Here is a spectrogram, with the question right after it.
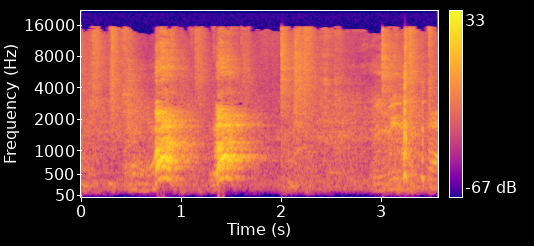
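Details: English Springer Spaniel excited before dinner, giving two loud barks about half a second apart, then quieter sounds and a person speaking.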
